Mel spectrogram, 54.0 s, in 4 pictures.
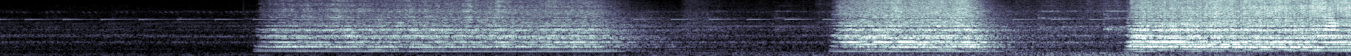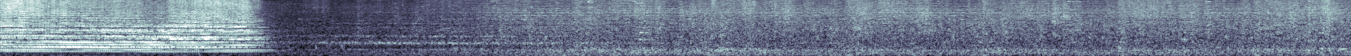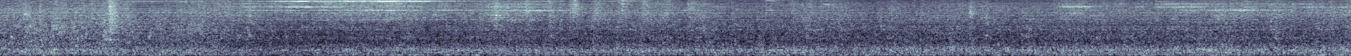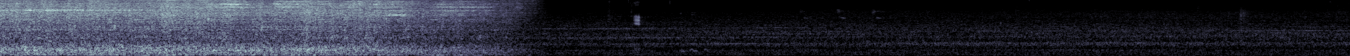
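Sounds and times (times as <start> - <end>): train rumbling past: 0.0 - 54.0
train air horn blasts: 2.5 - 7.0, 8.3 - 10.3, 11.2 - 16.5
wheels clacking over rail joints: 16.5 - 29.7
faint wheel squeal: 29.6 - 32.7.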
